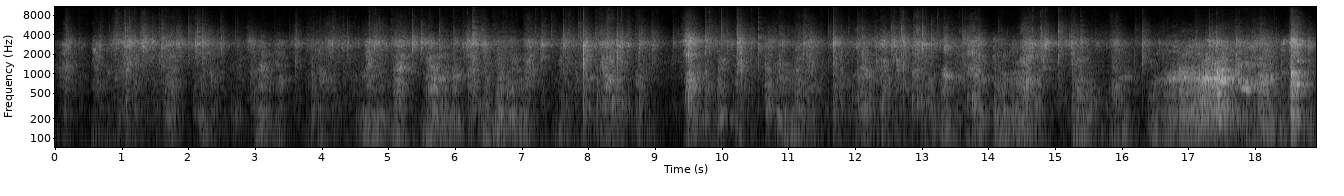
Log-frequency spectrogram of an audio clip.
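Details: Indoor tug-of-war play fight between two Staffordshire Bull Terriers, two-year-old Roxy and eight-month-old Ralph. Gritty growling keeps up for the whole stretch in choppy surges, swelling louder near the end.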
